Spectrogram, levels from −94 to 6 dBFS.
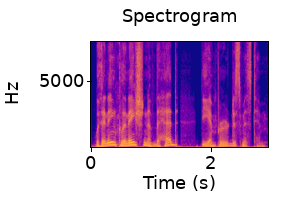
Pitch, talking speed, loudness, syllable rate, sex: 140 Hz, 205 wpm, -18 LUFS, 7.0 syllables/s, male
